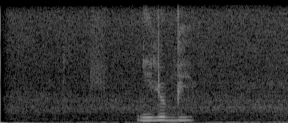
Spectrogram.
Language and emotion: Russian, sad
